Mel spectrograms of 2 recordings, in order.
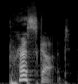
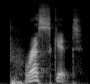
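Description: First: The town name is said the way outsiders say it. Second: The town name is said the way locals say it. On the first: The speaker is not from around these parts. The speaker calls it wrong. "not Prescott. Otherwise, everyone will know that you are not from around these parts" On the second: The speaker is from around these parts. The speaker calls it right. "remember to say Prescott"

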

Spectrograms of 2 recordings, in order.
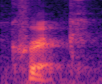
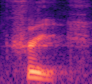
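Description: First: The vowel is a short i sound. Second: The vowel is a long ee sound. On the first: "kind of like mispronunciations" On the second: "Instead of creek"

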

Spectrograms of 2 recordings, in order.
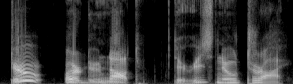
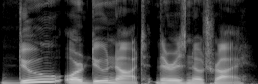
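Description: First: It is said in a Yoda impression voice. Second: It is said in his normal voice.

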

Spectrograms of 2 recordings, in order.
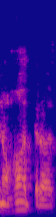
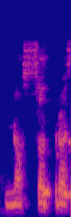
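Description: First: The S sounds are weakened or dropped. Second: The S sounds are clearly and fully pronounced. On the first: This is the speaker's natural way of talking. "I hate pronouncing my S's" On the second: This is a neutral way of talking for other Spanish speakers. "I had to pronounce every single S"

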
